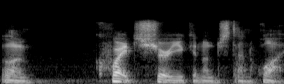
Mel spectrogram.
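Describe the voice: Putting on a character voice, a man speaks at a fairly slow pace with a low pitch, a bright, sharp tone with a slightly husky edge, and lively intonation.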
